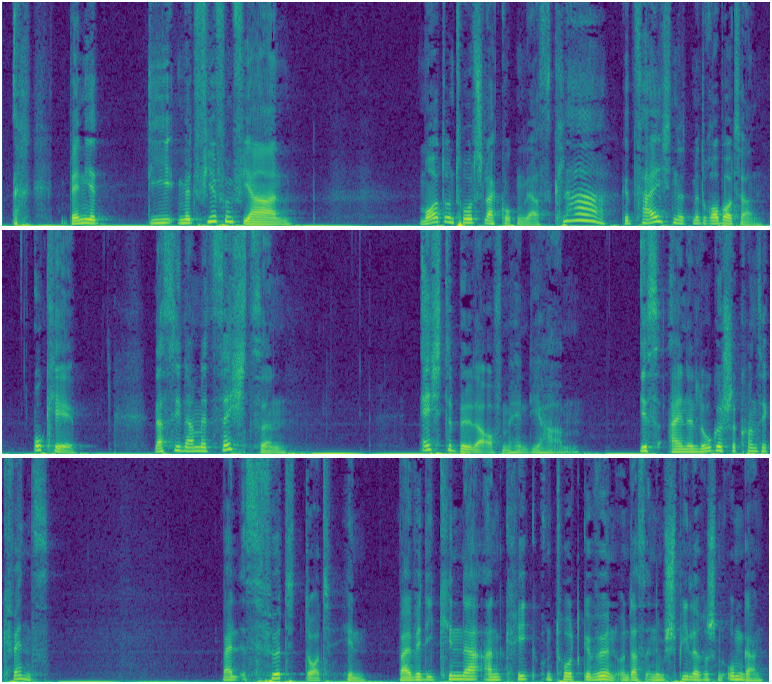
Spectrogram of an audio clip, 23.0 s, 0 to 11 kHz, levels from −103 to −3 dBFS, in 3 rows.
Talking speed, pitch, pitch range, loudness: 135 wpm, 130 Hz, 100-165 Hz, -24 LUFS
